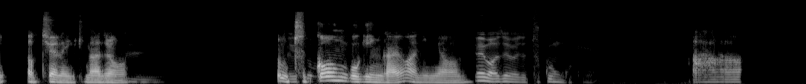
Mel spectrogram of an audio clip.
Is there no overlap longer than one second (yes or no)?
yes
